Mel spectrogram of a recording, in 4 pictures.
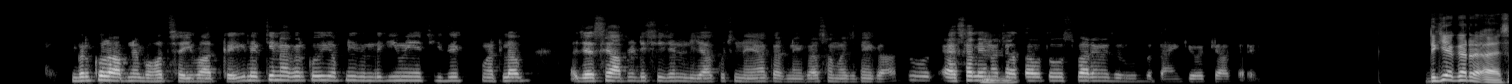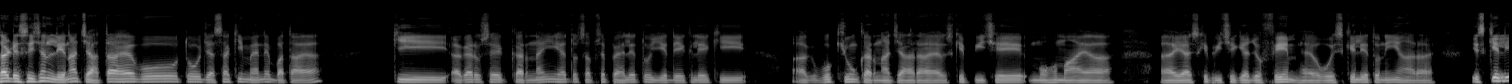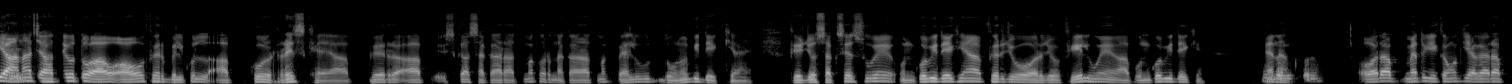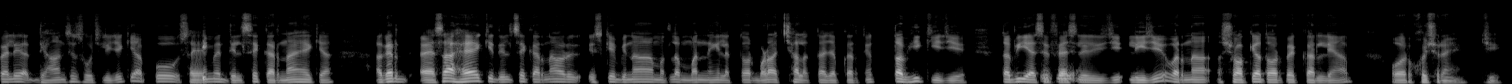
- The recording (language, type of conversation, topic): Hindi, podcast, क्या आप कोई ऐसा पल साझा करेंगे जब आपने खामोशी में कोई बड़ा फैसला लिया हो?
- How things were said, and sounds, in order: tapping; in English: "डिसीज़न"; in English: "डिसीज़न"; in English: "फेम"; in English: "रिस्क"; in English: "सक्सेस"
